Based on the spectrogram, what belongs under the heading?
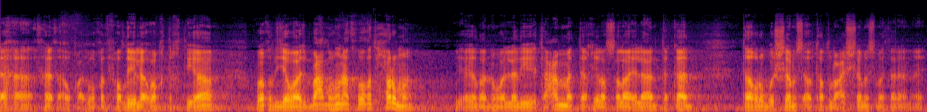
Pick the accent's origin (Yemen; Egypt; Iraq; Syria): Syria; عندنا في سوريا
